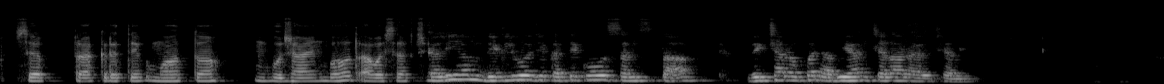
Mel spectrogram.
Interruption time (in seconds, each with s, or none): none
